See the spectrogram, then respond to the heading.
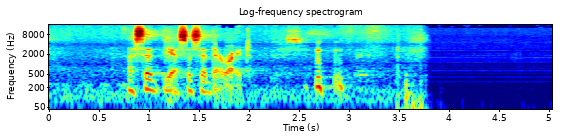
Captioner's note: laughs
